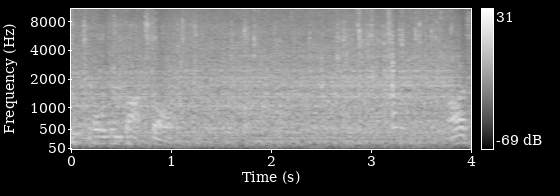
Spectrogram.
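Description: Erkat hydraulic drum cutter on a mini excavator, its two pick-studded drums spinning down into soil: a steady, dense crackle of many small clicks as the picks strike earth and small stones.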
